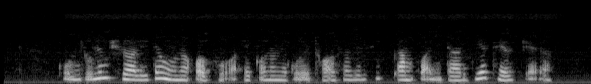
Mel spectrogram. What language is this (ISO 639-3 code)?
kat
